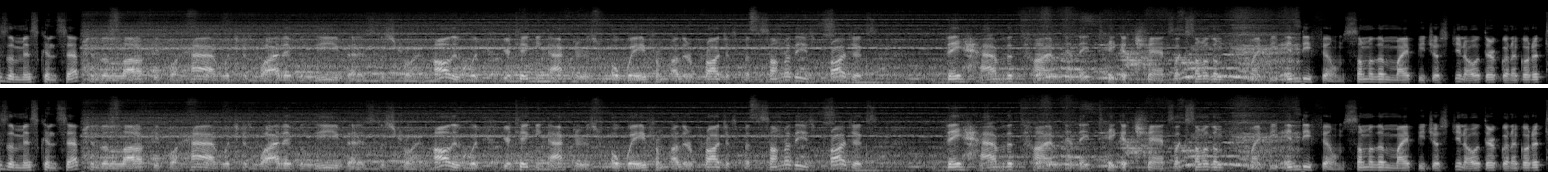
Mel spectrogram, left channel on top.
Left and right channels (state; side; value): normal; both; correlation 0.96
